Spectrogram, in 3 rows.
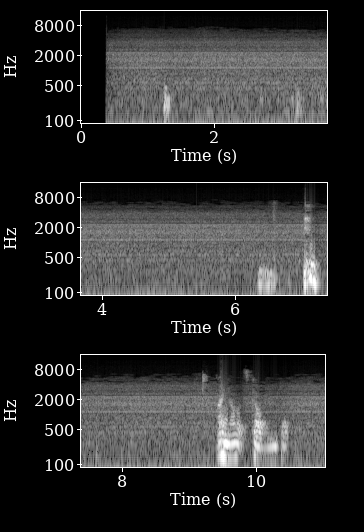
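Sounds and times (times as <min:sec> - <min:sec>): electronic hiss with high whine: 0:00.4 - 0:11.0.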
